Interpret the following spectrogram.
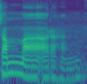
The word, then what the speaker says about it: Samma Arahang: Pronounce Samma Arahang. It's a Pali word.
